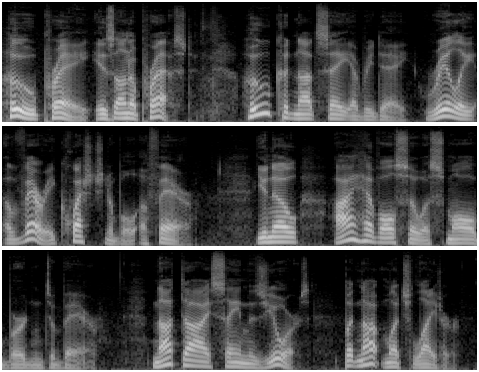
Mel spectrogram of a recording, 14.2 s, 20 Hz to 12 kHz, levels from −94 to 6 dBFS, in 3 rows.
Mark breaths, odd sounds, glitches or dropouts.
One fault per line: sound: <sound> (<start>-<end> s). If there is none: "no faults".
no faults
